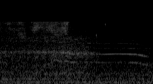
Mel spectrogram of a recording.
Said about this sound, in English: Fucking cat. Anyways, so you feed the damn thing. It's fed. Pet the damn thing. I pet her constantly. She does this to me all the time. I cannot sit in my RC room in peace. This cat. She just can't get enough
